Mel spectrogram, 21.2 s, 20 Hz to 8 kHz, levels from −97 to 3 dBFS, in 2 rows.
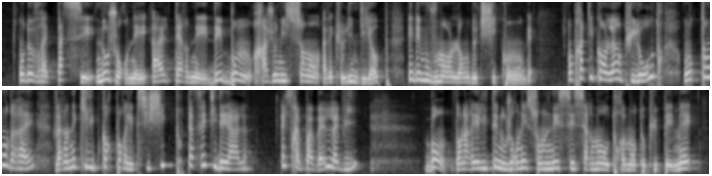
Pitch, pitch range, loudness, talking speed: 220 Hz, 190-270 Hz, -21 LUFS, 155 wpm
